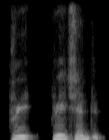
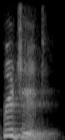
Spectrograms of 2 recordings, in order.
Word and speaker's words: Bridget: I don't know if you pronounce it Brigid. It's Bridget.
